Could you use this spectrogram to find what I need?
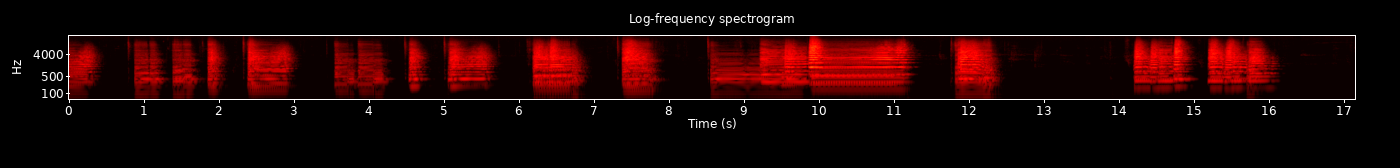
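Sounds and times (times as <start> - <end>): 
trombone: 0.0 - 3.0, 3.6 - 7.9, 8.6 - 12.4, 14.2 - 16.2.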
